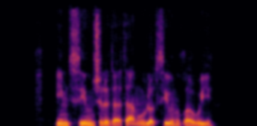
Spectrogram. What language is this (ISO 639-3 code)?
heb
